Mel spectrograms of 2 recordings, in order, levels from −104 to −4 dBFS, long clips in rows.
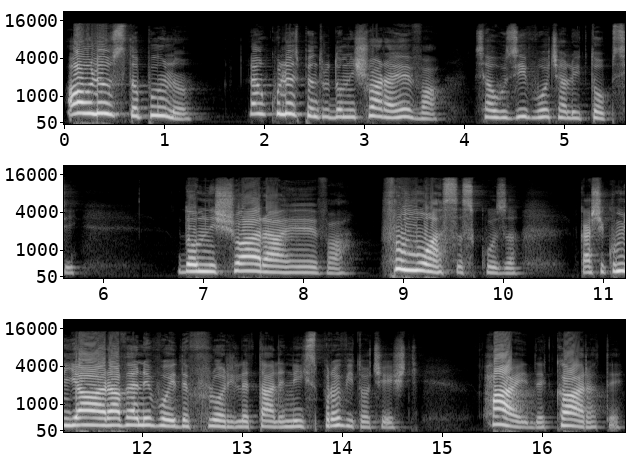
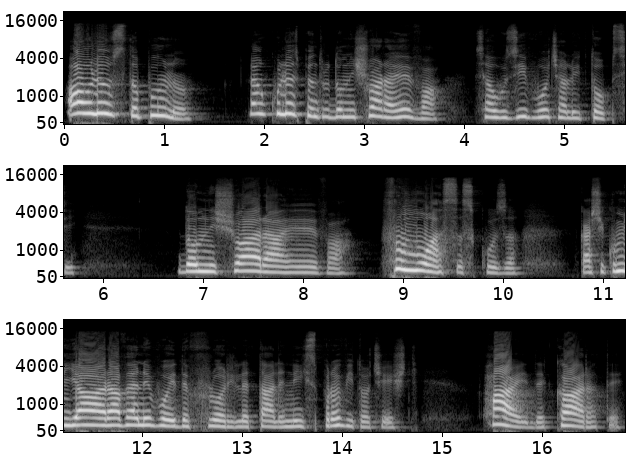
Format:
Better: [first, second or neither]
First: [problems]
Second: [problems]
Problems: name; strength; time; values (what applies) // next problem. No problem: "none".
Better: first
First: none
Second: muffled; very; fading above 2 kHz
